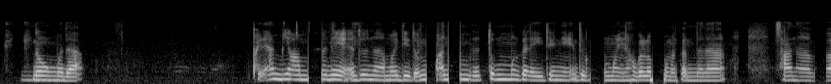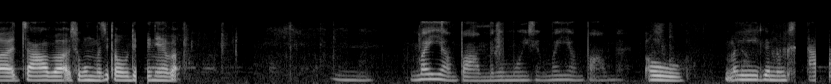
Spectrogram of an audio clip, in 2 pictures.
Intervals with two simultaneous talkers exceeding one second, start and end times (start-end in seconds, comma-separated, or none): none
